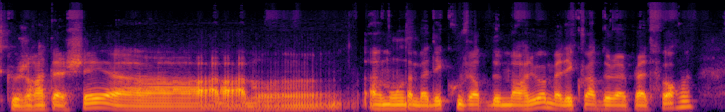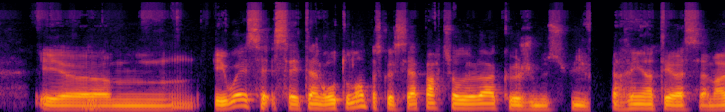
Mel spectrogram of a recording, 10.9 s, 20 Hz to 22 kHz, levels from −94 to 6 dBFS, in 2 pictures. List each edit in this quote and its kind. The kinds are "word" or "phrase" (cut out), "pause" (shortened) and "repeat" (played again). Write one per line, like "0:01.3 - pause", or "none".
0:01.6 - repeat
0:03.0 - word
0:07.0 - pause
0:09.9 - word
